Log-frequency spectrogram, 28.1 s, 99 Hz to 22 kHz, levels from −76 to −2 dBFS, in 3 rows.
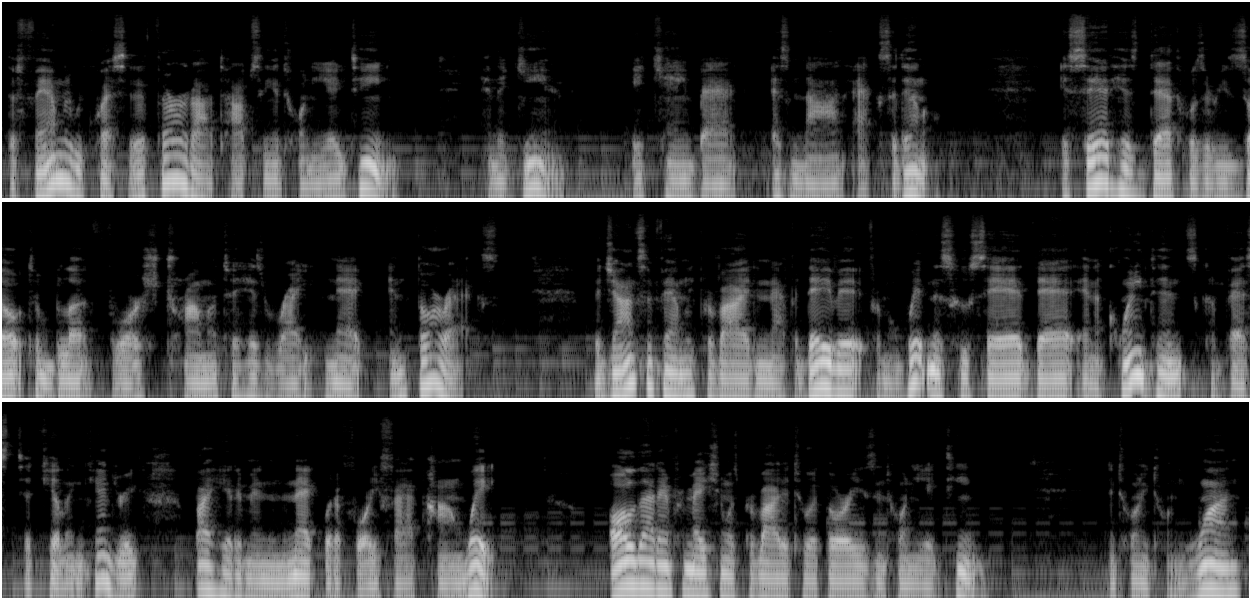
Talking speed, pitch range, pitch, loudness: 160 wpm, 70-90 Hz, 80 Hz, -27 LUFS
